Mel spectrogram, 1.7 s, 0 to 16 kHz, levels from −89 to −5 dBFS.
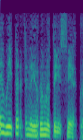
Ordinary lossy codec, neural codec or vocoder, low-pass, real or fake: MP3, 48 kbps; codec, 44.1 kHz, 0.9 kbps, DAC; 14.4 kHz; fake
